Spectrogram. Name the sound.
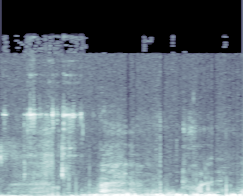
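dog whimpering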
